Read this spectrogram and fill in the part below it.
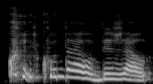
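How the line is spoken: Laughing girl. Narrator (Russian): засмеялась девочка

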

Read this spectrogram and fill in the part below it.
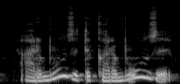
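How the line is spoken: Muttered. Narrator (Russian): пробормотал Побежалов

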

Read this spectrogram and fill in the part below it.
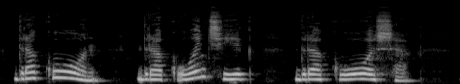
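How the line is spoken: Gentle call. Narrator (Russian): ласково позвала Маша

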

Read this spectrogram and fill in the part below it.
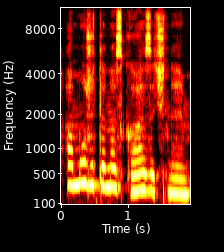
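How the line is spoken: Sighing. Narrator (Russian): вздохнула Маша

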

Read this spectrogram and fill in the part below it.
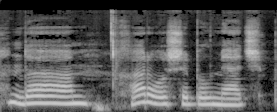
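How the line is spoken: Sighing. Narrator (Russian): вздохнул Макс

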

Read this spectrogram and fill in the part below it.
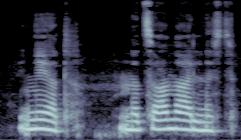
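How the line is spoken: Gloomy. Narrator (Russian): мрачно ответил папа

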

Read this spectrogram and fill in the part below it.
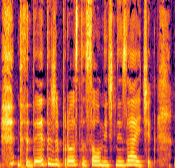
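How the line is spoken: Laughing. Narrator (Russian): засмеялась Маша

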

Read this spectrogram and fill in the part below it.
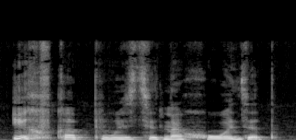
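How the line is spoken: Giggling. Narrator (Russian): хихикнула Маша

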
